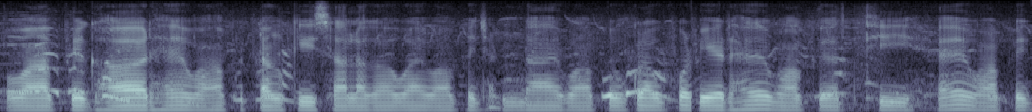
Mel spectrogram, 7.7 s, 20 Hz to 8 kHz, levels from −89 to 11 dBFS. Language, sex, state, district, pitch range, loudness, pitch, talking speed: Hindi, male, Bihar, Vaishali, 95-105 Hz, -21 LUFS, 100 Hz, 125 wpm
